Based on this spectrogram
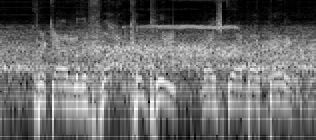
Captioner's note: referee blows whistle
